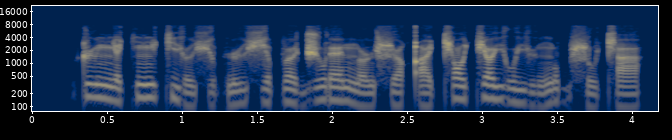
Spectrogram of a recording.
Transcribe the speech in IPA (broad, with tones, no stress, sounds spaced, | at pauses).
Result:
ʈ y˦ ɲ a˧ c ɲ ə˦ c j ø˨ ç ø˨ p ɳ y˧ ç ɛ˧ p œ˦˨ d͡ʒ u˦ ɾ ɛ˦ n ɔ˨ ɳ ɬ y˨ qʼ ɛ˨ cʰ ɔ˦ c œ˦ j u˧ j y˨ ŋ o˦ b ɬ u˨ cʰ a˧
